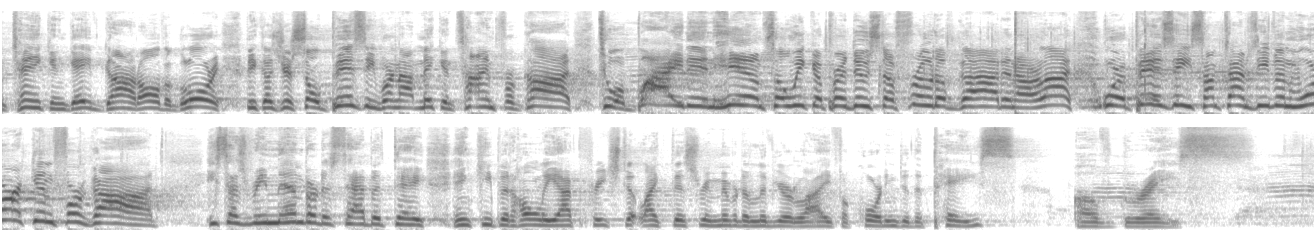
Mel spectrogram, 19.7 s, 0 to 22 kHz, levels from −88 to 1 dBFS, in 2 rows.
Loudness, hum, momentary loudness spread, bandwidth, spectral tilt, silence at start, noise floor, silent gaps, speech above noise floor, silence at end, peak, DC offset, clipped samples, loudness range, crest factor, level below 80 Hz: -34 LUFS; none; 10 LU; 15.5 kHz; -3 dB/octave; 0 s; -56 dBFS; none; 21 dB; 0 s; -16 dBFS; under 0.1%; under 0.1%; 9 LU; 20 dB; -70 dBFS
